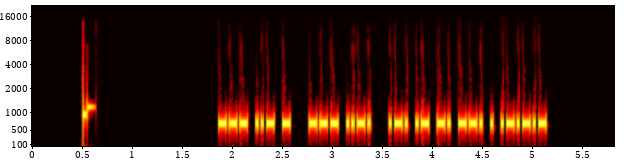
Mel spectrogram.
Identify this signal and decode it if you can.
Morse code, heard as a keyed tone, about 41 wpm, 700 Hz. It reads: OUT OF RANGE.
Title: Sentences from Top 1000 Words - Review Part 4 - 45wpm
